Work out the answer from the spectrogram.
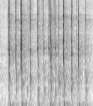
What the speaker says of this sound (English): You can hear the sound of that. This is red switch keyboards, and it's a bit quieter than the ones from the blue switch.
